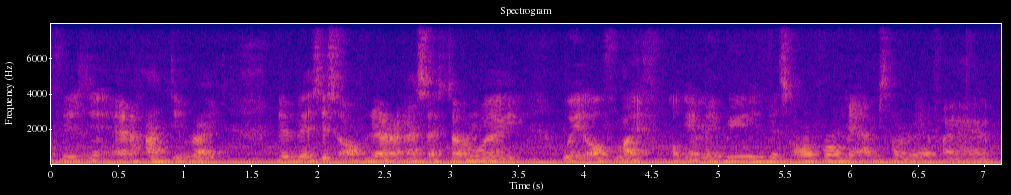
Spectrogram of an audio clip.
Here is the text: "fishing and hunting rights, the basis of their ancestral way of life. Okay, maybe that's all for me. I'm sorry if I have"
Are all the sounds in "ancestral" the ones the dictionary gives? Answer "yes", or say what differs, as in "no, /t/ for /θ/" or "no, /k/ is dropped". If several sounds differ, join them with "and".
no, /ɹ/ is dropped and /w/ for /l/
